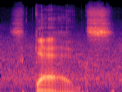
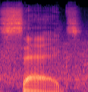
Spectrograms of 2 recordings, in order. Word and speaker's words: Skaggs: Skaggs, not Sags. Skaggs, I think it is.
